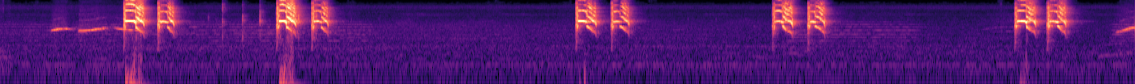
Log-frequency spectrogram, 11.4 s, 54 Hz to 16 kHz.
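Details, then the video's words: Pet parrot screaming angrily. Harsh, grating screeches come in pairs every two to three seconds. A soft wavering whistle opens the sequence and another ends it. "Loud Parrot Noise #2"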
